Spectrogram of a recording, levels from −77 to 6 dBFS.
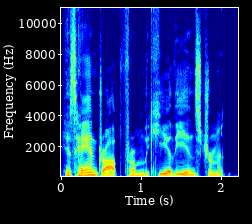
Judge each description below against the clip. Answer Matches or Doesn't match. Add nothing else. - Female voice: Doesn't match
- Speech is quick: Matches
